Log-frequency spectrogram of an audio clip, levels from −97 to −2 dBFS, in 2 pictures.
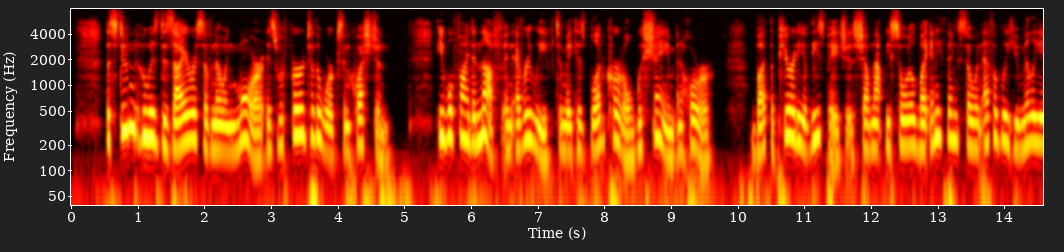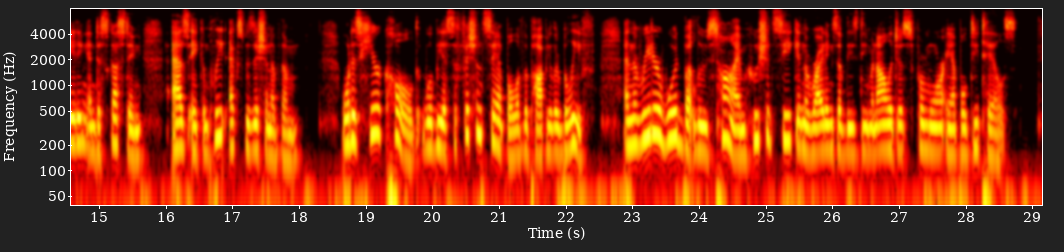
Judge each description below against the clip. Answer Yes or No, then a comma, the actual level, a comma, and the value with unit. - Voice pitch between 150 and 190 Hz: Yes, medium, 185 Hz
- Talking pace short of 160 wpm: No, average, 180 wpm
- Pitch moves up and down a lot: Yes, wide, 5.8 semitones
